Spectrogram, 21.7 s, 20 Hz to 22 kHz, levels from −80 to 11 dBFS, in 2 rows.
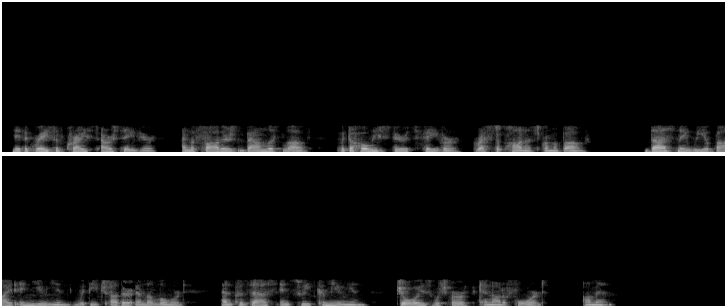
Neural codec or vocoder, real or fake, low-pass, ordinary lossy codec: codec, 16 kHz, 4 kbps, FreqCodec, larger model; fake; 7.2 kHz; AAC, 16 kbps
